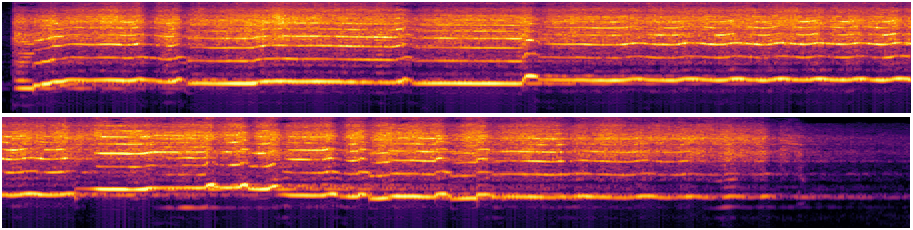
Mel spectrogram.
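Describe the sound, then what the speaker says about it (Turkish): A breathy ney reed flute plays long, sustained mournful notes with slight pitch slides, solo and clear, fading out at the end, in Mevlevi ceremonial music. "İşte neyin o yanık sesi asıl vatanına duyduğu hasretten ortaya çıkar."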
